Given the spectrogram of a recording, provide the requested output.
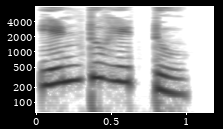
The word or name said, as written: ಎಂಟುಹಿಟ್ಟು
